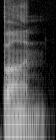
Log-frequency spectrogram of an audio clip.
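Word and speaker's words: 분: It's actually much closer to the English word boon with a softer, slightly rounded vowel sound.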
